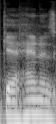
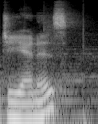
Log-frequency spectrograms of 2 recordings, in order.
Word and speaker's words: Gehenna's Gold: so I put down gehenna's gold not Gianna's I learned how to pronounce that this week okay so the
